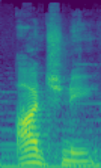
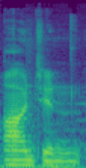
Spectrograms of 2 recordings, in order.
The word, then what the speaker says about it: Ajni: Our main character, Ajni, I've been calling him Ajin in my head, but I saw Chewy Dog one this video and he called him Ajni, so I realized I've been saying his name wrong.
